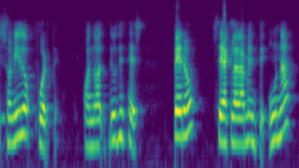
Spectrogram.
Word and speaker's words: pero: Prueba a pronunciar y ver si ves la diferencia. Caro, carro. Pero, perro.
